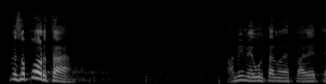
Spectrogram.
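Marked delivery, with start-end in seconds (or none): 0.1-0.7 louder plea. Real, not acted. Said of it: "hermano, ¿me soporta?".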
